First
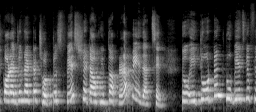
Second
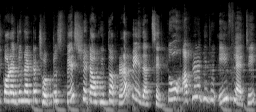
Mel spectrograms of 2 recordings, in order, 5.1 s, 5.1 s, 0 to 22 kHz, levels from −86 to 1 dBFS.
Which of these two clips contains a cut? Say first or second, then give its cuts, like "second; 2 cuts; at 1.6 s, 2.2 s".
second; 1 cut; at 3.3 s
